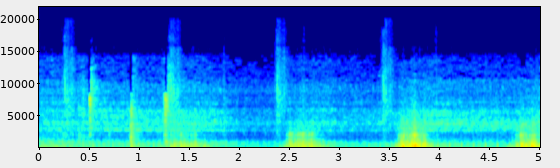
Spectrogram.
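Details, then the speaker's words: Frigidaire laundry center washer, model FGX831FS5, after spin with motor off: tub coasts on transmission inertia with soft rhythmic swish just under once a second, no grinding; no brake on this model, normal free coast-down. "can see the motor is stopped but the transmission has inertia so it's still going to spin and this kind of model it doesn't really have a brake like on some washers"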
